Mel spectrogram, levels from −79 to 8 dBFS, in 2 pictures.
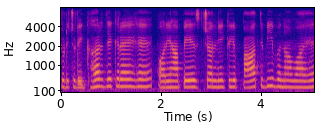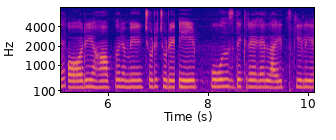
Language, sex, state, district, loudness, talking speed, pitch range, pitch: Hindi, female, Bihar, Kishanganj, -20 LUFS, 170 wpm, 225-245 Hz, 230 Hz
